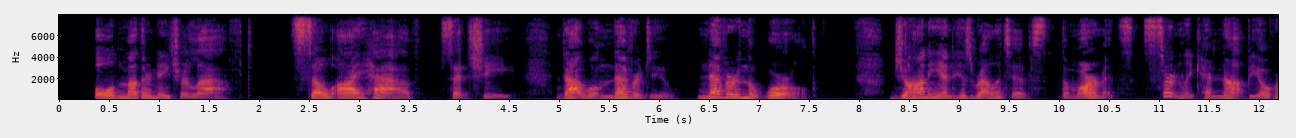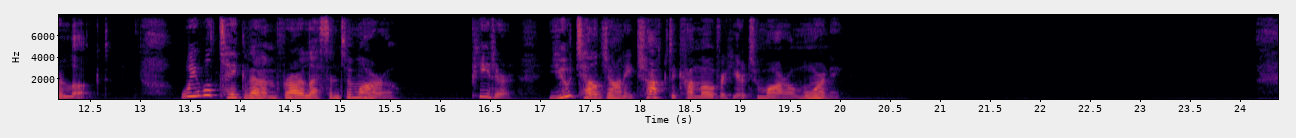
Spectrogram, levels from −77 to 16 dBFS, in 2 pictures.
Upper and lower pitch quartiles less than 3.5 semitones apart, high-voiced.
No: average, 4.2 semitones; high, 200 Hz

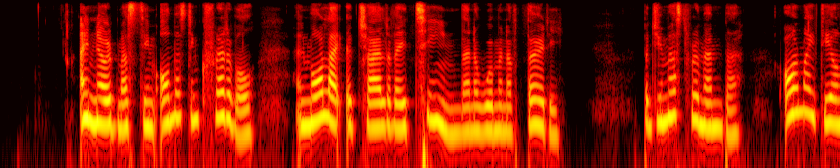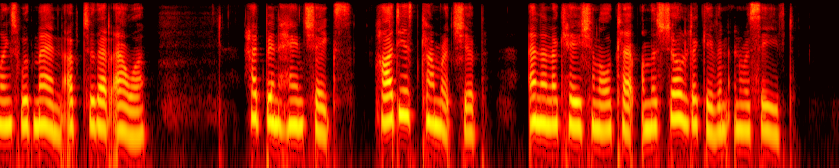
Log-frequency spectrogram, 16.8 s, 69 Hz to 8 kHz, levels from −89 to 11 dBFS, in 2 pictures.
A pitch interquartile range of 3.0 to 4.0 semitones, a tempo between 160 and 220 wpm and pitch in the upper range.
Yes: average, 3.6 semitones; average, 170 wpm; high, 230 Hz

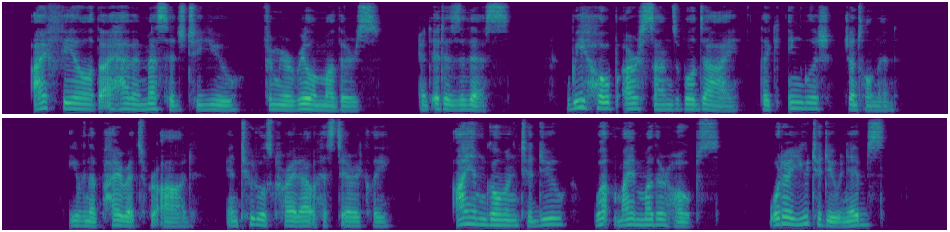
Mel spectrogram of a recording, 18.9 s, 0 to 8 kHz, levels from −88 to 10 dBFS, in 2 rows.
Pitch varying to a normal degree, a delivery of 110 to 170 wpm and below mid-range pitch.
Yes: average, 3.4 semitones; average, 160 wpm; low, 130 Hz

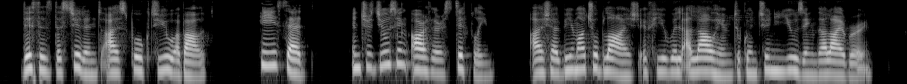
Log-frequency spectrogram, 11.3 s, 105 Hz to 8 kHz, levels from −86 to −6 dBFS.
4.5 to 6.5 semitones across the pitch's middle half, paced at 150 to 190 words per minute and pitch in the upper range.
No: average, 3.8 semitones; average, 155 wpm; high, 195 Hz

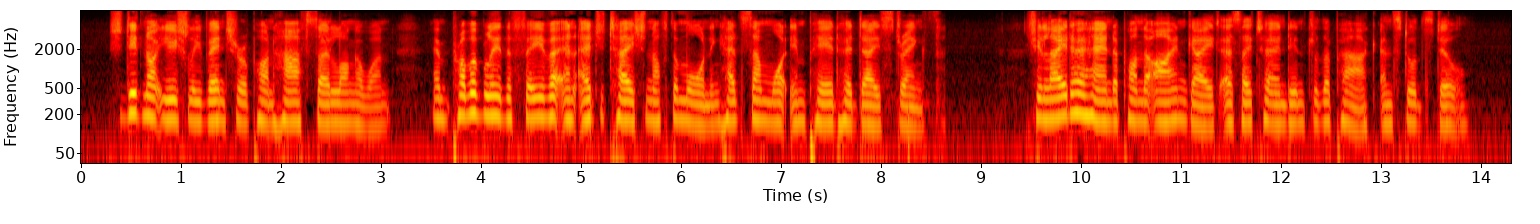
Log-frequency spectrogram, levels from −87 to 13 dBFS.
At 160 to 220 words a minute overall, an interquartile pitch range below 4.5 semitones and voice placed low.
No: average, 180 wpm; average, 2.8 semitones; medium, 155 Hz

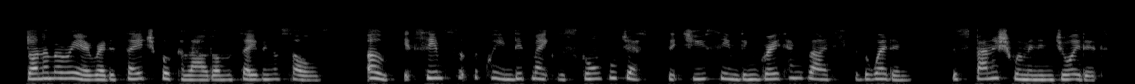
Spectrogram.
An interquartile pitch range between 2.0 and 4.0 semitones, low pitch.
No: average, 2.9 semitones; high, 240 Hz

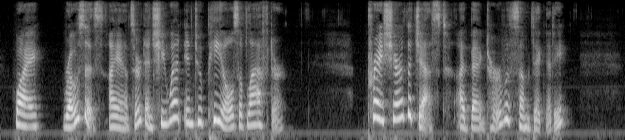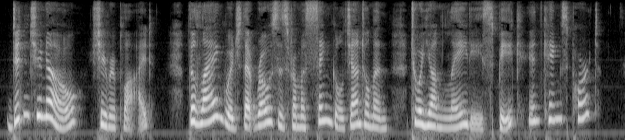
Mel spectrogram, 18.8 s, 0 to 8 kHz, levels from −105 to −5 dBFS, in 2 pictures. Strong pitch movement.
Yes: wide, 8.0 semitones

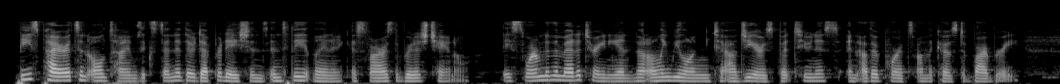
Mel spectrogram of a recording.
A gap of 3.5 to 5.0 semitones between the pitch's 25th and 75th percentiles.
No: average, 2.9 semitones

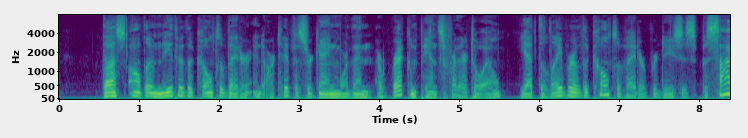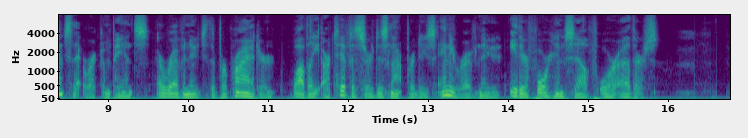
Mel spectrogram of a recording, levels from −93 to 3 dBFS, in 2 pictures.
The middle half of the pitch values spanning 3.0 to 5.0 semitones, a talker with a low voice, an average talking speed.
Yes: average, 4.2 semitones; low, 100 Hz; average, 155 wpm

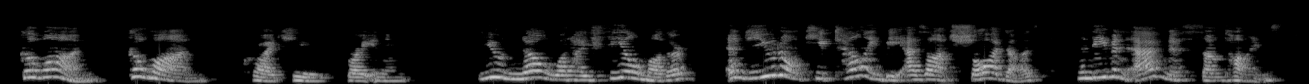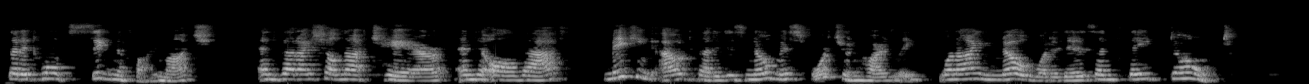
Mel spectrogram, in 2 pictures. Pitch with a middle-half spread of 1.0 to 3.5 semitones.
No: average, 5.3 semitones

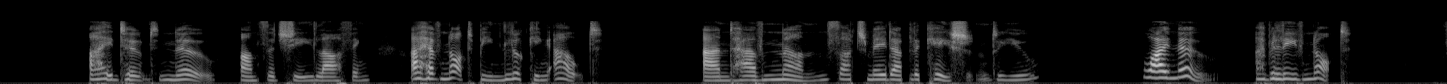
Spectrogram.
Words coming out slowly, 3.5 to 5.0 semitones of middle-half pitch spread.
Yes: slow, 105 wpm; average, 4.1 semitones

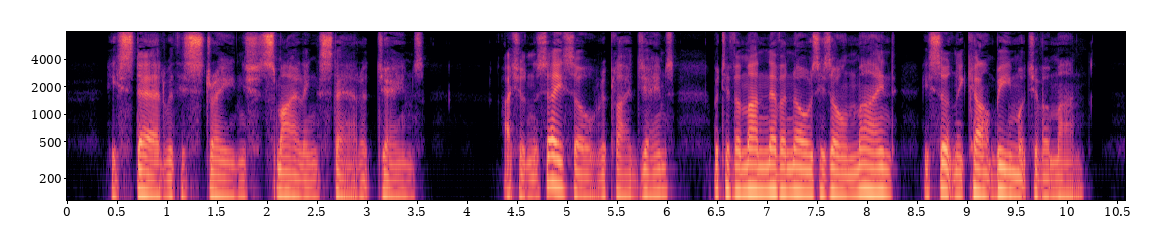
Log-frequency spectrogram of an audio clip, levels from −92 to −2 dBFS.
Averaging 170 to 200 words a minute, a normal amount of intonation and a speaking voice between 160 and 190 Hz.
No: average, 180 wpm; average, 4.2 semitones; low, 115 Hz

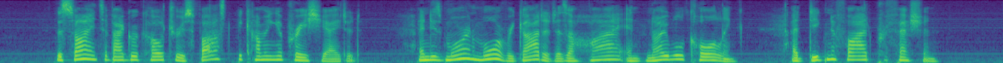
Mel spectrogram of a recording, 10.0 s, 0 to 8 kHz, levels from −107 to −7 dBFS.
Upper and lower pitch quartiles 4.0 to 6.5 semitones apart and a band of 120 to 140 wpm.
Yes: average, 5.1 semitones; slow, 135 wpm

